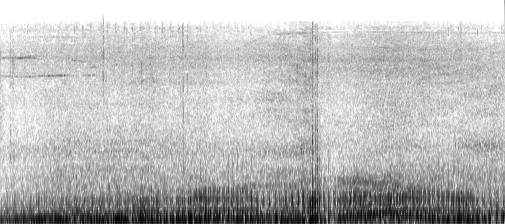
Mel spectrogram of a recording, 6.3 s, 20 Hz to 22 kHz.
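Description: A Kawasaki Ninja 250 motorcycle engine drones loudly and close while riding at speed, a steady buzzing roar with a brief dip and rise in pitch partway through.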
